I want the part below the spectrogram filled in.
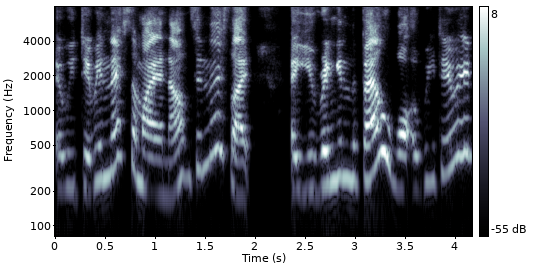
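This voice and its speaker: Lively in intonation and fairly quick in pace, a woman with an English accent speaks at a fairly high pitch in a dry, close sound with no echo. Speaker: podcast host and wrestling ring announcer. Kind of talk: interview. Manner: loud; casual, filler-heavy.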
